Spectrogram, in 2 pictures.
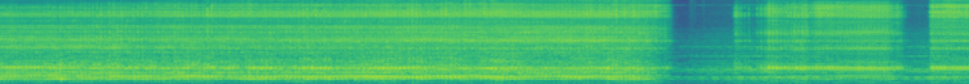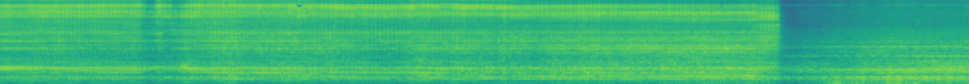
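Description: A hand-held turning tool cutting across the face of a wooden bowl blank spinning on a wood lathe: a steady scraping hiss of wood being shaved off, a light finishing cut to clean up the surface. The cut breaks off briefly about eight seconds in, for a moment a few seconds later, and again near the end as the tool comes off the wood.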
